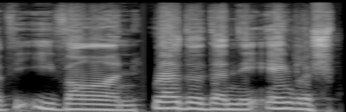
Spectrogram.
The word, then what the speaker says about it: Ivan: 11 Labs was on the mark on Ivan Drago the villain in Rocky IV with a Russian pronunciation of Yvonne rather than the English pronunciation of Ivan and Drago rather than Drago who was killed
